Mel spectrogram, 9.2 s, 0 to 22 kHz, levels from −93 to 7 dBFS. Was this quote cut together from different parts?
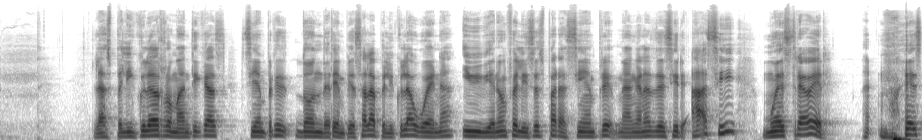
yes; 3 cuts; at 2.7 s, 3.3 s, 4.6 s

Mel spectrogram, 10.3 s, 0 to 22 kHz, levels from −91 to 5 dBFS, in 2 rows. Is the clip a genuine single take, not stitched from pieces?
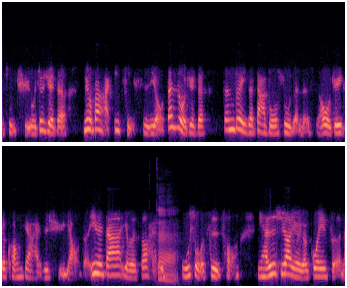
yes; 0 cuts

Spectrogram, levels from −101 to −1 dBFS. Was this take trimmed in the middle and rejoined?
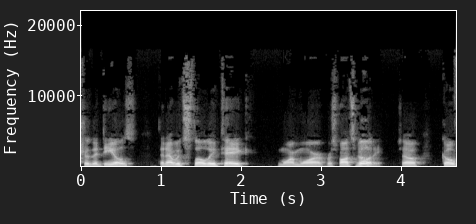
no; 0 cuts

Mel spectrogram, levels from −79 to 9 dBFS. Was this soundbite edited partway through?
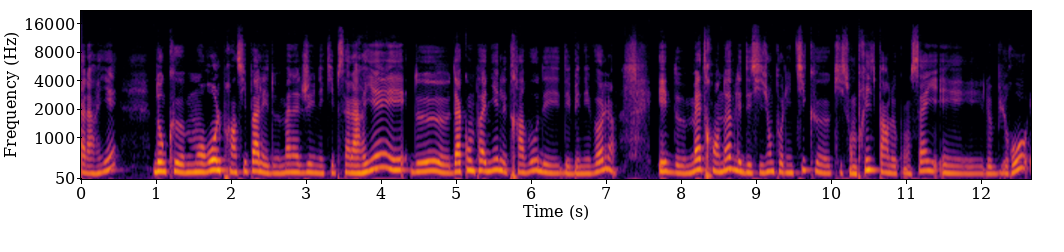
no; 0 cuts

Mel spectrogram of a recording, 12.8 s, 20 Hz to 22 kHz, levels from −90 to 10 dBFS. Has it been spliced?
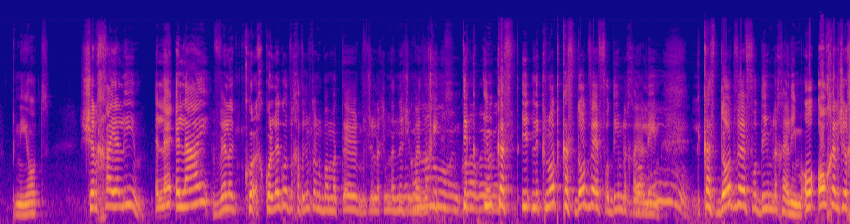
yes; 1 cut; at 2.3 s

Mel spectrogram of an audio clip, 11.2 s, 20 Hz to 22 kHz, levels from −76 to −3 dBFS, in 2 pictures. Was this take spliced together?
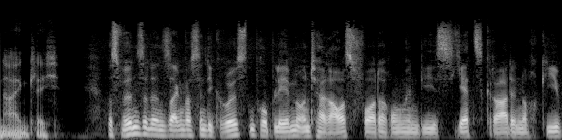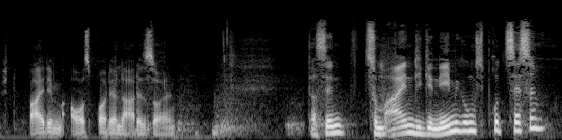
yes; 1 cut; at 8.6 s

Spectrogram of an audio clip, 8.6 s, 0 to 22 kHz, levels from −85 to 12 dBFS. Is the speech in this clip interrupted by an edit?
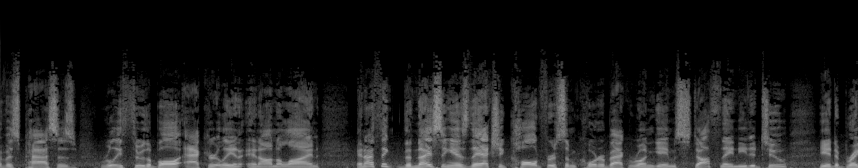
yes; 1 cut; at 7.2 s

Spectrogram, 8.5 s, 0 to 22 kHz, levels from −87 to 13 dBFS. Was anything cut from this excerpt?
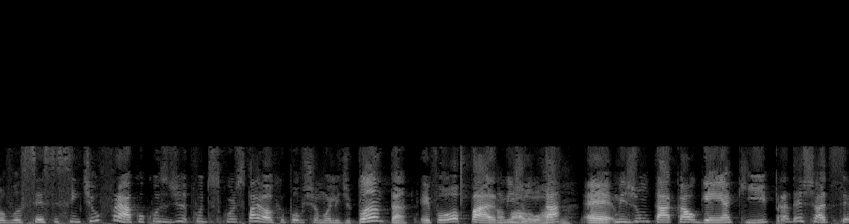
yes; 5 cuts; at 2.4 s, 4.2 s, 5.0 s, 5.6 s, 6.2 s

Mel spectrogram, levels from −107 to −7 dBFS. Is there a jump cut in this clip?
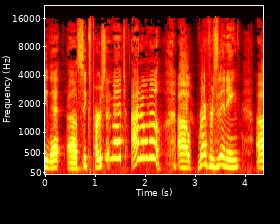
yes; 1 cut; at 2.9 s

